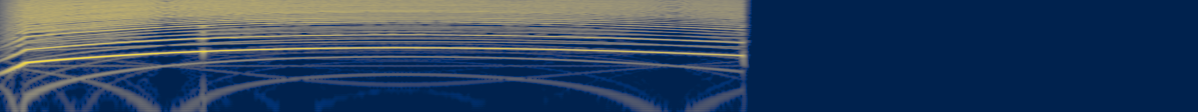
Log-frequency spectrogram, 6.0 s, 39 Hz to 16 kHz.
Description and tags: This sample is part of the "K5005 multisample 08 dissonant pitchsweep"
sample pack. It is a multisample to import into your favorite sampler.
It is an experimental dissonant pitch sweep sound. The pitch goes up
and down. In the sample pack there are 16 samples evenly spread across
5 octaves (C1 till C6). The note in the sample name (C, E or G#) does
not indicate the pitch of the sound. The sound was created with the
K5005 ensemble from the user library of Reaktor. After that normalizing and fades were applied within Cubase SX.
